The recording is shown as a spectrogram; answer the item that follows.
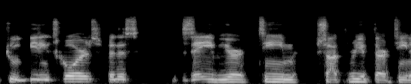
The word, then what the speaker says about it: Xavier: good for a game that you know that's Xavier game and it is it's Xavier not Exavier Kyle guy hey man I can't do nothing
